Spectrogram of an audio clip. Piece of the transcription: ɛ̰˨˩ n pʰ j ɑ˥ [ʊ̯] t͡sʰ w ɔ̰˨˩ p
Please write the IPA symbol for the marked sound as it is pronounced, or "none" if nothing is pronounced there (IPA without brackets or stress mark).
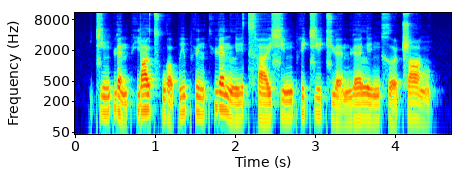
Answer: ʊ̯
